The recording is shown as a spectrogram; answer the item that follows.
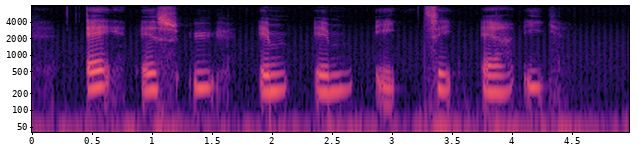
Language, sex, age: Danish, female, 25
